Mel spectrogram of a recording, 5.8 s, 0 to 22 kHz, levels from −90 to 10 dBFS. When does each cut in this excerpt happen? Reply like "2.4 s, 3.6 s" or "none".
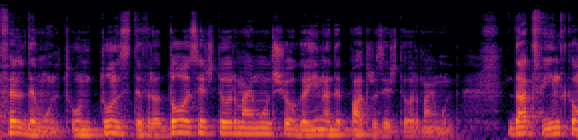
none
